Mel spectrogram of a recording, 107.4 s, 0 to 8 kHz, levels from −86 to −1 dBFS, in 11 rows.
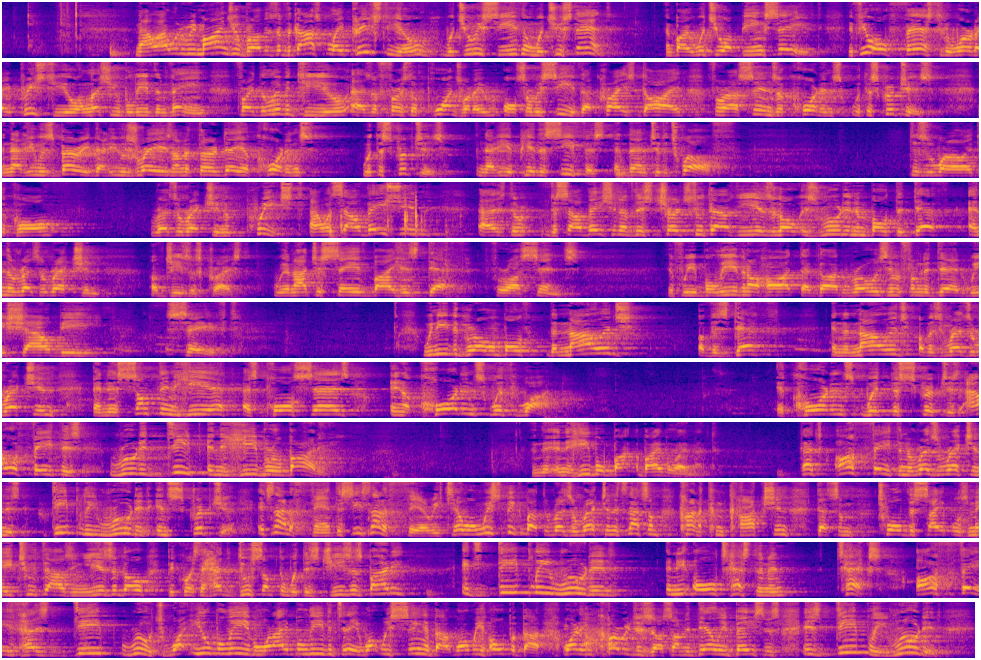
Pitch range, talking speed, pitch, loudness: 180-240 Hz, 165 wpm, 210 Hz, -20 LUFS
